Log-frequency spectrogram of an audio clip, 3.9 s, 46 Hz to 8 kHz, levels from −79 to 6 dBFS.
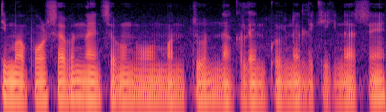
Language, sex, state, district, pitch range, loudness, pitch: Nagamese, male, Nagaland, Dimapur, 85-95 Hz, -19 LUFS, 90 Hz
